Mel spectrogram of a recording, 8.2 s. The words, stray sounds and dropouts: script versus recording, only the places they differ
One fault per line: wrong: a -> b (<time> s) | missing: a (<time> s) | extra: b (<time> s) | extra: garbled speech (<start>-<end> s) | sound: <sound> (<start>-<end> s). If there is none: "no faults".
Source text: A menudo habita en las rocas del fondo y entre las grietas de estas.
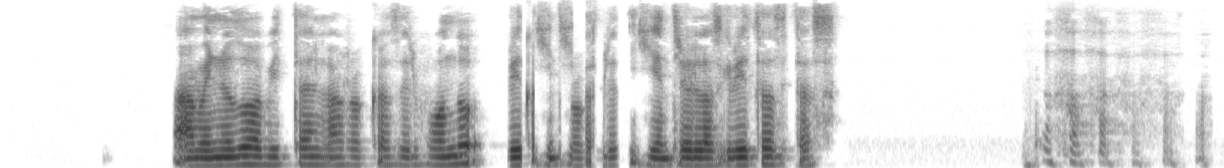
extra: garbled speech (3.4-4.1 s)
missing: de (5.2 s)
sound: laugh (6.8-8.1 s)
